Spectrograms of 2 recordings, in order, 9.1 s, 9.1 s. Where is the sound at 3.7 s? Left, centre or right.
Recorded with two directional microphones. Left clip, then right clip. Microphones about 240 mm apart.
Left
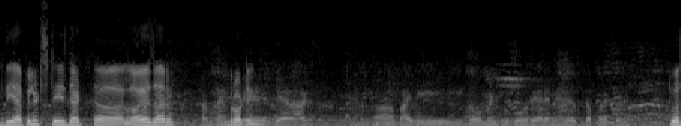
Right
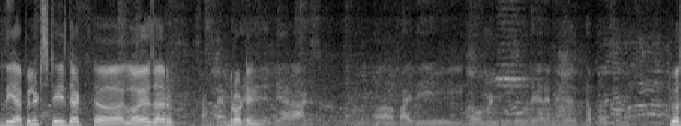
Right.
